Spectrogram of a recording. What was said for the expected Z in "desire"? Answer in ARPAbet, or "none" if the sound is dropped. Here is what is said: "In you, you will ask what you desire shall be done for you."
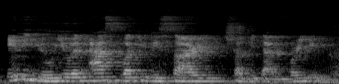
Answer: S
